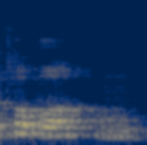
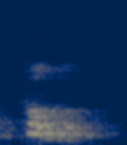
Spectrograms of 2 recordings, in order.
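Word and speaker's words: טוב: 토부. 여기 토부입니다. 자, 한번 해보겠습니다. 토부. 그래서 하나 배울게요. 요 단어 글자 위에다가 점이 찍히면 O 발음입니다. 여기에 T 발음이죠. 테트죠. 여기에 버 발음이죠. 그래서 토브라고 읽는 겁니다.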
